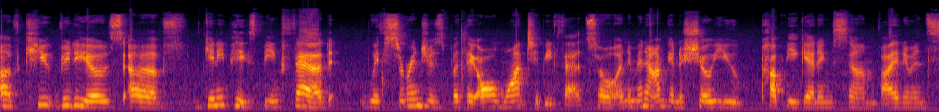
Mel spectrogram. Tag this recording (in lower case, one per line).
speech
